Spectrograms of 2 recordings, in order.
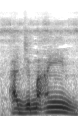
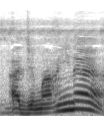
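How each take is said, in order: First: The word ends on the final consonant. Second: The word ends with an added final vowel. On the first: The reciter stops at this word. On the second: The reciter continues without stopping.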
